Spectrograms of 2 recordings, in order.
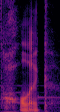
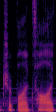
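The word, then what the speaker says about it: xxxHOLiC: It's actually just hollic rather than triple x holic, but you know, holic.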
